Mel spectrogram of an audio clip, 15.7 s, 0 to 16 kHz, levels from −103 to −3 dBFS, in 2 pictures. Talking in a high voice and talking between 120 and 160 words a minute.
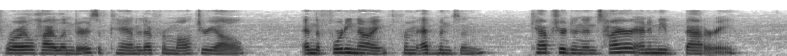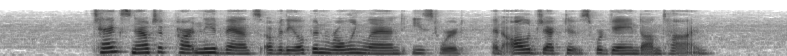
Yes: high, 210 Hz; average, 145 wpm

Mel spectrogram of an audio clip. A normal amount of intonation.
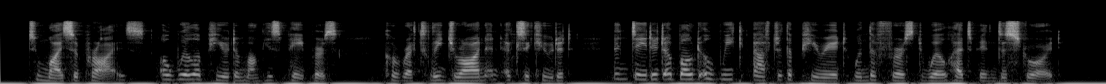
No: wide, 6.0 semitones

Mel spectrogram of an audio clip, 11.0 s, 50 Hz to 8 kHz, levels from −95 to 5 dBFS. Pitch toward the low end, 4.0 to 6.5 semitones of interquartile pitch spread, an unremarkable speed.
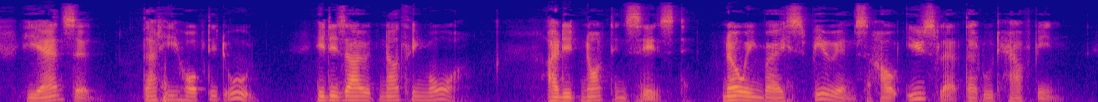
No: low, 110 Hz; average, 4.3 semitones; slow, 130 wpm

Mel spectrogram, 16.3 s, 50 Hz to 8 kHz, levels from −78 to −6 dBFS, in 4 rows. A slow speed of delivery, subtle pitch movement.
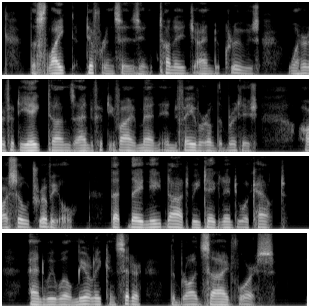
Yes: slow, 130 wpm; narrow, 2.3 semitones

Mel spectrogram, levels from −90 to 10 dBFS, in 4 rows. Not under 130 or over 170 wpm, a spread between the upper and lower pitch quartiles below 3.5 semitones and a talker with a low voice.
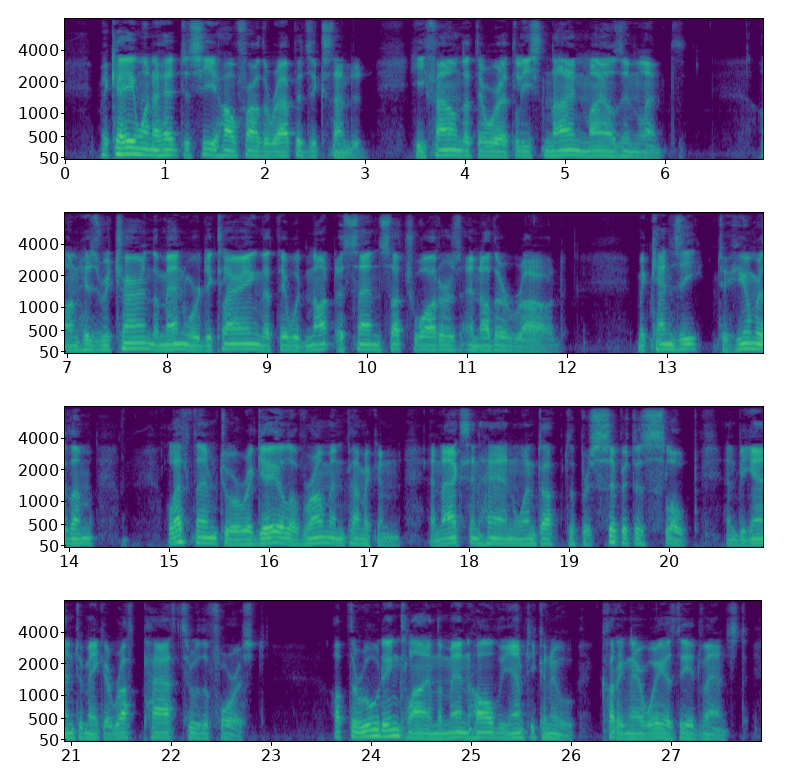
No: average, 185 wpm; average, 2.8 semitones; low, 100 Hz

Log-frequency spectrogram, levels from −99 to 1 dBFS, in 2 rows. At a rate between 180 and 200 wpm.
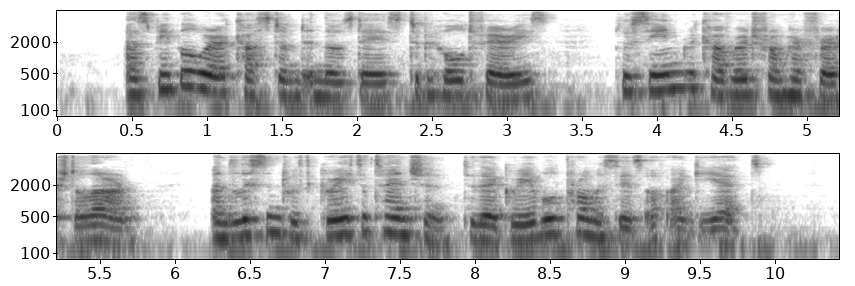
No: average, 155 wpm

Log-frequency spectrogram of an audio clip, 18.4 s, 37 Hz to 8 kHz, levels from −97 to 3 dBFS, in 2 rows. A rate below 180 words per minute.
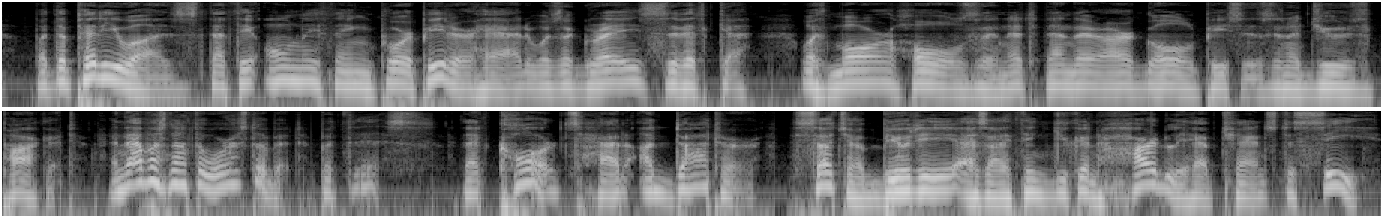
No: average, 185 wpm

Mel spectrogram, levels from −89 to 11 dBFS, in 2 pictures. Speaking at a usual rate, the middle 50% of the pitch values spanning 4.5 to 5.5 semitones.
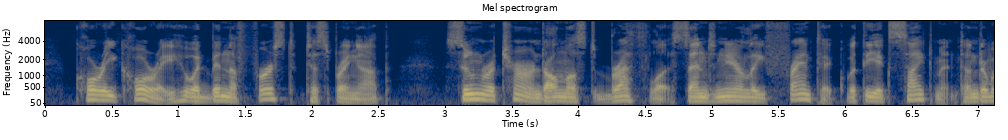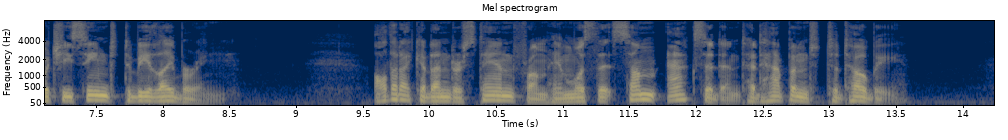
Yes: average, 175 wpm; average, 4.9 semitones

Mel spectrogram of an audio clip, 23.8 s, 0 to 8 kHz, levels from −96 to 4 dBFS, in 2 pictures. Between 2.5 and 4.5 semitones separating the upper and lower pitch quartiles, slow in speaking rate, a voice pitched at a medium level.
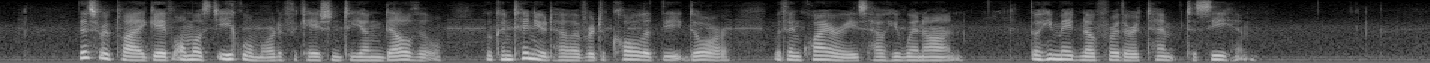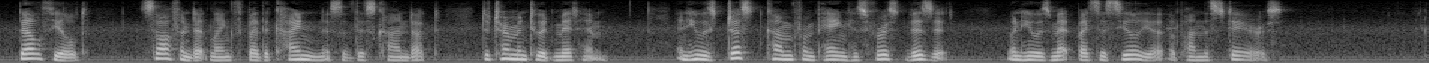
No: average, 3.3 semitones; average, 165 wpm; medium, 165 Hz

